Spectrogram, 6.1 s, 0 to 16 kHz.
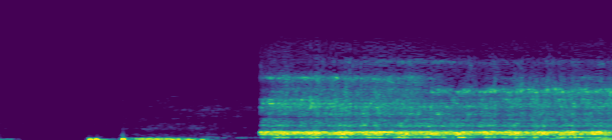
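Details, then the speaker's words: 2007 Subaru Impreza right rear wheel bearing, recorded running on hoist: after a few knocks, steady rough grinding roar while the wheel spins; worn wheel bearing growl. "That was a recording of the noise from the rear wheel bearing in the vehicle while we were running it up on the hoist. That's a right rear wheel bearing. That gives you an indication of what a noisy wheel bearing sounds like."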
